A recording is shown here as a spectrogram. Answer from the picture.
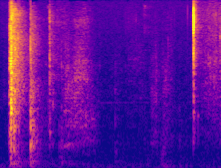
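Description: Removable plastic battery being released and slid out of an HP laptop: a sharp clack as it comes free, a brief scraping slide, then another short plastic click near the end as the battery and laptop are handled on the desk.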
